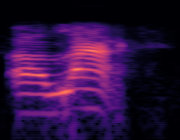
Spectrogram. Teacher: That's a two-syllable foot of poetry, okay, with the stress falling on the second syllable. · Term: iams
